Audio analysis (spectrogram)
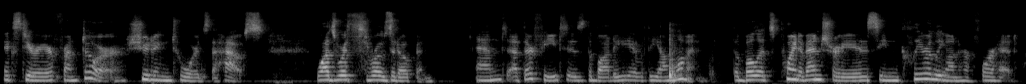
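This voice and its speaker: A woman's voice: on the low side, moderate pace, low-quality recording. A woman narrating stage directions at an informal table read, reading scripted scene descriptions aloud.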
